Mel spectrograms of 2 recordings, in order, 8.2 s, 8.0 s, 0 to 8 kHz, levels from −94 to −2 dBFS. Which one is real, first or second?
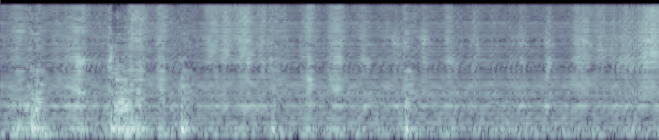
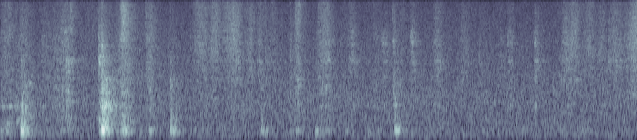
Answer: second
